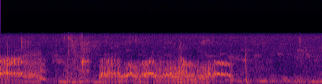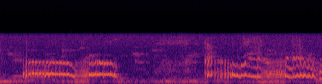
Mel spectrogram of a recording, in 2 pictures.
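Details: Playful male Boston Terrier giving his high-pitched growl while his owner teases him over a knuckle bone; tonal, whiny growls come in bursts lasting about a second, with the owner's taunting voice between them.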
